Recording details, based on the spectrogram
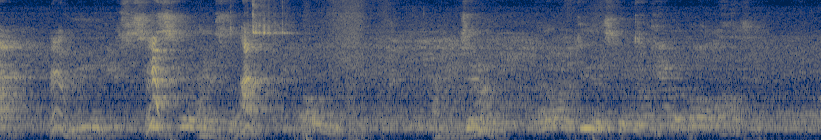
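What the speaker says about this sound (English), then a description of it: "Stop barking." A dog whimpers and yips in short bursts, close by, while people talk over it.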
